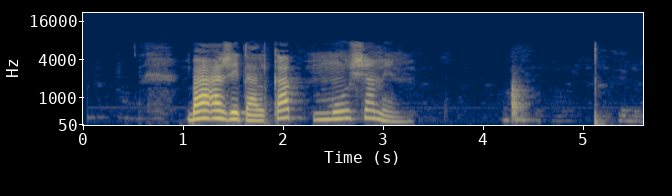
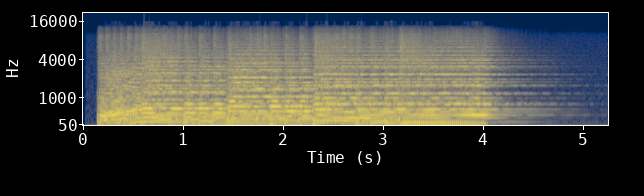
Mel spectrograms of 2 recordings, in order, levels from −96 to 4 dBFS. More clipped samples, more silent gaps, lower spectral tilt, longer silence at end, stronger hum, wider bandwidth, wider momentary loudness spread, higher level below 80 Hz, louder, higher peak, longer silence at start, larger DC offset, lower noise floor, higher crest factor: neither; neither; about the same, -5.5 dB/octave vs -5 dB/octave; second, 0.45 s vs 0.9 s; neither; second, 7.8 kHz vs 13.5 kHz; first, 26 LU vs 2 LU; second, -64 dBFS vs -24 dBFS; second, -19 LUFS vs -8 LUFS; about the same, -2 dBFS vs 0 dBFS; first, 1.05 s vs 0.15 s; neither; first, -78 dBFS vs -53 dBFS; first, 20 dB vs 8 dB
